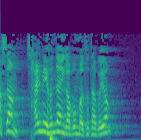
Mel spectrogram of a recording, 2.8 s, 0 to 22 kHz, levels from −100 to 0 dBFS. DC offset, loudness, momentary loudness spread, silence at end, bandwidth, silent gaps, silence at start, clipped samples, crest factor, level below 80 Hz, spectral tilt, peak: under 0.1%; -22 LUFS; 8 LU; 0.55 s; 8.4 kHz; none; 0 s; under 0.1%; 18 dB; -32 dBFS; -4.5 dB/octave; -4 dBFS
